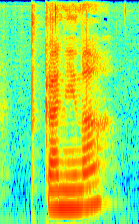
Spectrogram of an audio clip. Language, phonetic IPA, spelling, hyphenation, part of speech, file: Czech, [ˈtkaɲɪna], tkanina, tka‧ni‧na, noun, Cs-tkanina.ogg
- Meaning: fabric, cloth, textile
